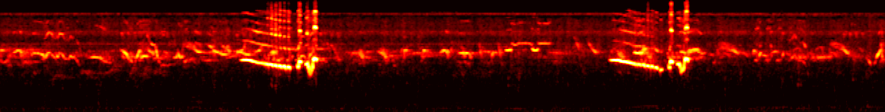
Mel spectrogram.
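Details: Oriental magpie-robin lure song to coax a reply: soft, twittering subsong under two louder phrases, each a long descending whistle ending in a burst of sharp notes, about five seconds apart.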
